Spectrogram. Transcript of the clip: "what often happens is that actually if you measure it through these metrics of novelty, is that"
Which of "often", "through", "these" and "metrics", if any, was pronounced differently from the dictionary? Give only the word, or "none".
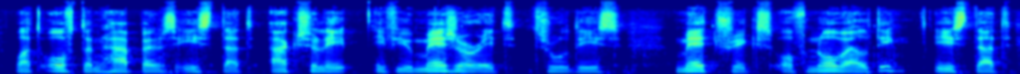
these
